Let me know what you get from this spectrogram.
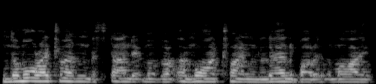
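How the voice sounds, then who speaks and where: A man's voice: mid-range voice, little pitch movement, quick pace, darkish tone, dull audio. A man from Newcastle in England sharing personal reflections on a panel, hesitantly repeating phrases as he thinks. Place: online video call.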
